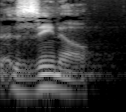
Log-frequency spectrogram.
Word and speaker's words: xeno: Because the word stranger in the New Testament is the Greek word xeno. It's spelled X-E-N-O.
